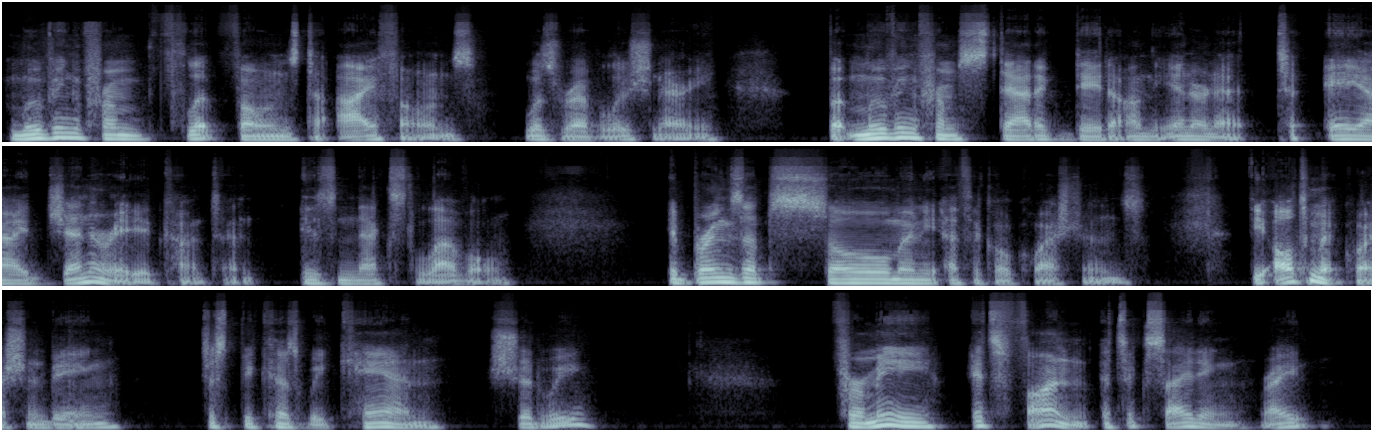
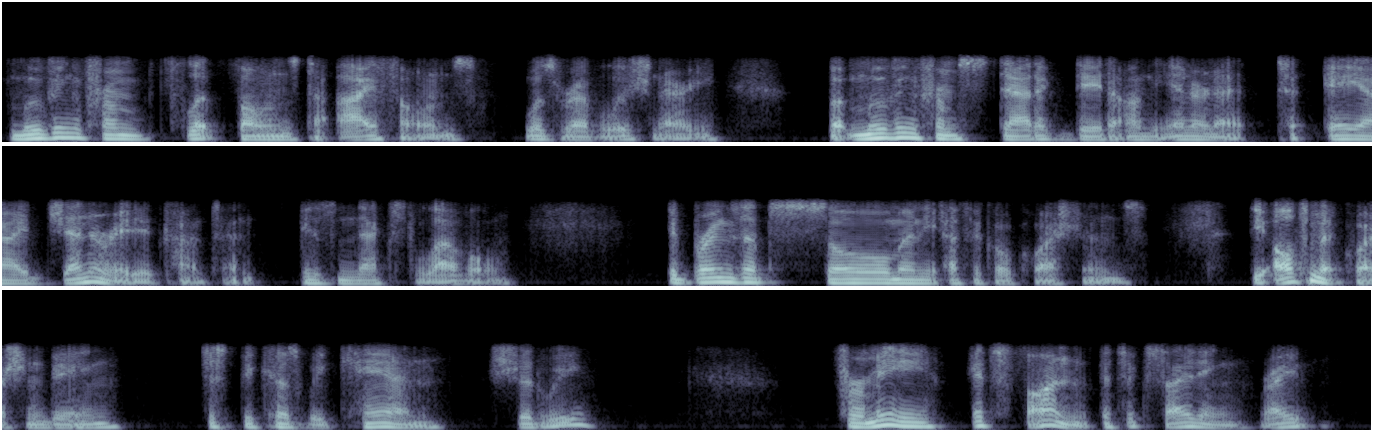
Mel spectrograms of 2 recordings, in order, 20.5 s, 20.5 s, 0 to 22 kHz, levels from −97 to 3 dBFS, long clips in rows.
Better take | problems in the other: first | garbled, watery; badly; nothing above 4 kHz; slightly in the first

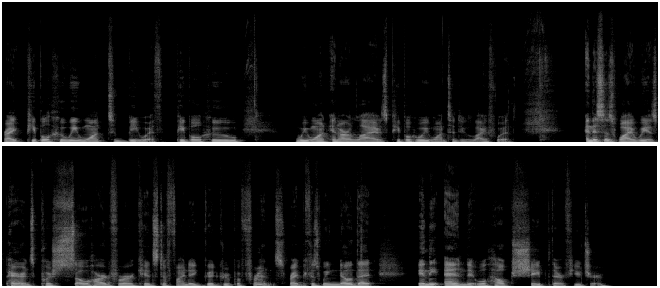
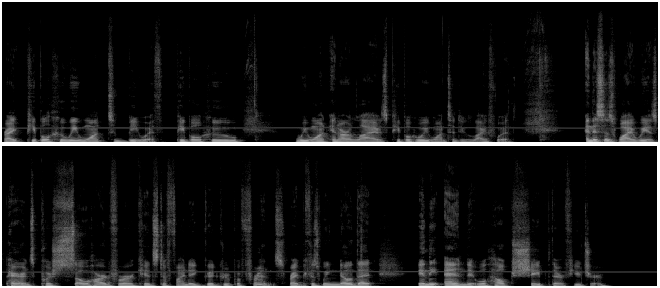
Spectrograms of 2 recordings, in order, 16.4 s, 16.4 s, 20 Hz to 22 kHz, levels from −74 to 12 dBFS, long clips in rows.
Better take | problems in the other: first | high-pitched whine; faint; throughout; 2.5 kHz, 25 dB below the speech

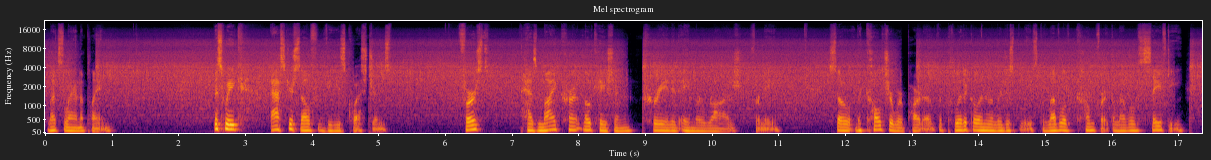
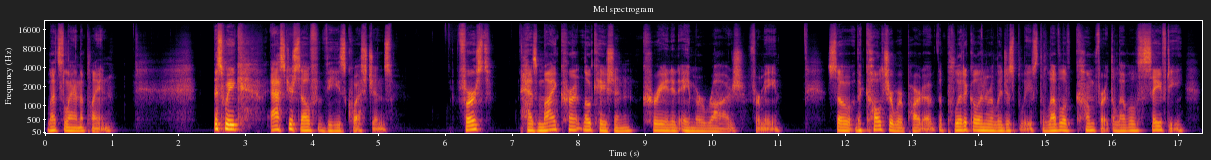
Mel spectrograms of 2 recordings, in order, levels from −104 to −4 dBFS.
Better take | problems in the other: second | hiss; loud; throughout; 8 dB below the speech

